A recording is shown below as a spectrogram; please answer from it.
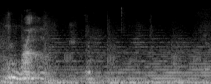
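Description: Dramatic background music with steady held tones, with a short vocal cry at the start.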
